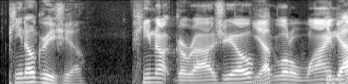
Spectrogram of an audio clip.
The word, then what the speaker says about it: Pinot Grigio: language so was it Pinot or is it peanut garagio Pinot Grigio peanut garagio a little wine bottles if you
